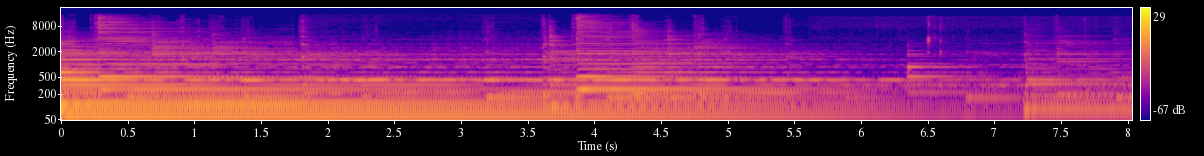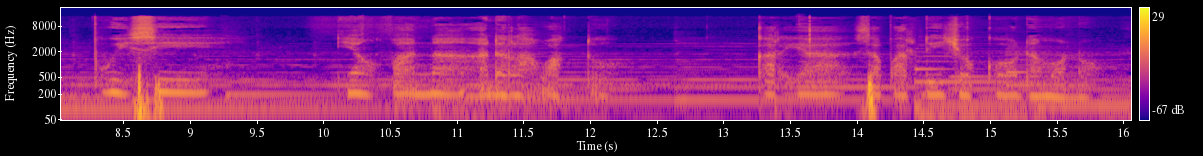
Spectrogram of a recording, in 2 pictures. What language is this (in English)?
Indonesian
